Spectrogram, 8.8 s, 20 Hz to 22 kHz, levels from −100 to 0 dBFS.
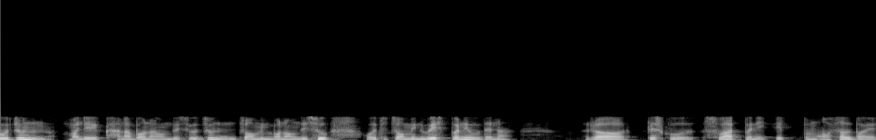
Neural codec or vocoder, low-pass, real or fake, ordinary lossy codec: codec, 16 kHz in and 24 kHz out, 1.1 kbps, FireRedTTS-2 codec; 3.6 kHz; fake; none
